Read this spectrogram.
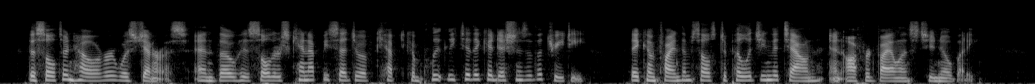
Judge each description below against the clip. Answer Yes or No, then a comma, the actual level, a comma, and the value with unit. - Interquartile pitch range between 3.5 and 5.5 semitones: No, average, 2.8 semitones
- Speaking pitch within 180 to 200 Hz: Yes, medium, 185 Hz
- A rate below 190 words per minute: No, average, 195 wpm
